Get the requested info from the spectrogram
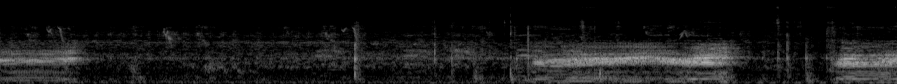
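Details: Young female buffalo offered for sale at a dairy farm in Rajanpur, giving a brief low moo at the start, then a long, loud, nasal bellow midway and a shorter one at the end, over farmyard rustling and clicks.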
